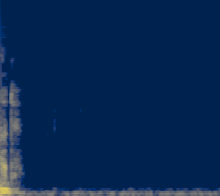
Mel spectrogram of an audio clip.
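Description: The end of a man's spoken word in the first quarter second, then near silence: a faint low hum with a couple of faint clicks about half a second in.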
